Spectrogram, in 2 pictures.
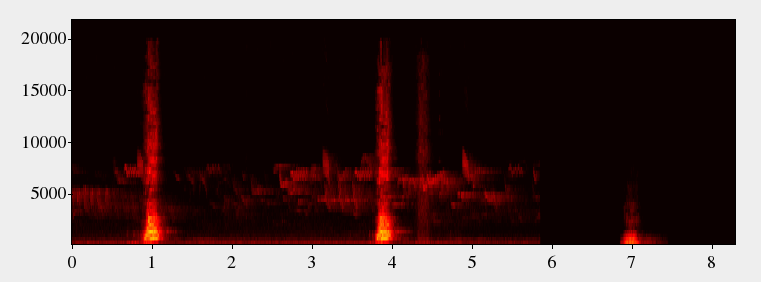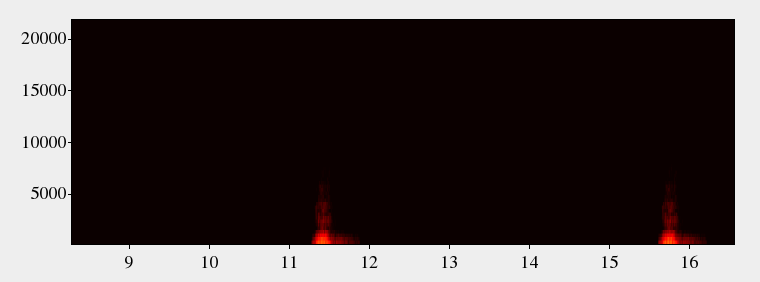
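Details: Dog barks: two loud, sharp barks over background noise, then three isolated deeper barks spaced about four seconds apart in silence.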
